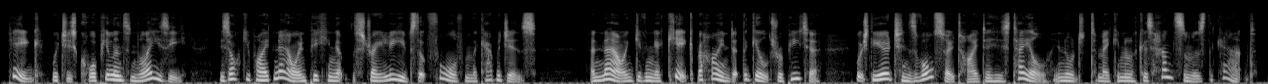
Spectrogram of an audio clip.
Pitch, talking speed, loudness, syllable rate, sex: 185 Hz, 235 wpm, -20 LUFS, 6.3 syllables/s, female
